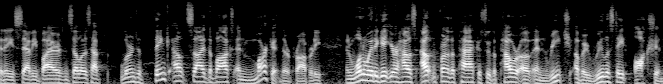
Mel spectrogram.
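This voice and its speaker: Talking at a fairly quick pace with hardly any pauses, a man swings his pitch very widely and shows vocal fry. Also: medium pitch for a man. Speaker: talk show host. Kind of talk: TV host segment intro and interview.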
